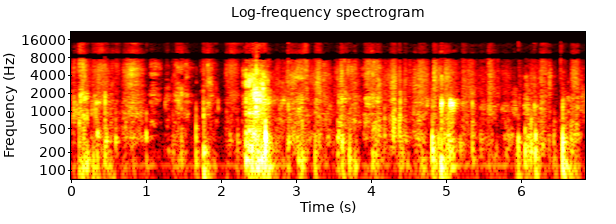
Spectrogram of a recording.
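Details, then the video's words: Boston Terrier and French Bulldog mix wrestling playfully with a second dog; rough snorts, grunts and short growly bursts come in quick uneven succession, one loud burst near the middle, over constant scuffling. "Epic and hilarious doggy play-fight"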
